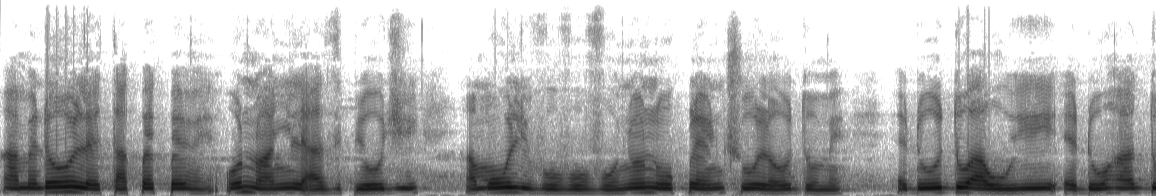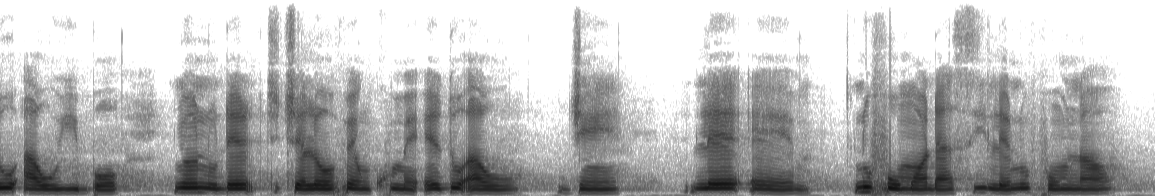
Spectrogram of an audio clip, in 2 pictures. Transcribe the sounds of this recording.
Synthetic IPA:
a˨mẽ˨ɖe˦wo˦le˨t̪a˨k͡pɛ˦k͡pɛ˦mẽ˨wʔo˦nɔ̃˨a˨ɲĩ˦lɛ˨a˨zi˨k͡pi˨wo˦d͡ʑi˦ | a˨me˦wo˦li˨vo˨vo˨vo˨ɲɔ̃˦nũ˨wo˦k͡plɛ˦ŋũ˦t͡ʃu˦wo˦le˨wo˦d̪o˨mɛ̃˨ | e˨ɖe˦wo˦d̪o˦a˨wu˨je˦e˨ɖe˨wo˦ɦã˦d̪o˦ʔa˨wu˨ji˨bɔ˨ | ɲɔ̃˦nũ˨ɖe˦t͡ɕi˦t͡ʃɛ˦lɛ˦wo˦ɸe˦ŋ̩̃˦ku˦mɛ̃˨ʔe˦d̪o˦ʔa˨wu˨ | d͡ʒɛ̃˨ | le˦˨ | nũ˦ɸo˨mɔ̃˨ɖa˨si˦le˨nũ˦ɸo˨m˦nã˦wo˦

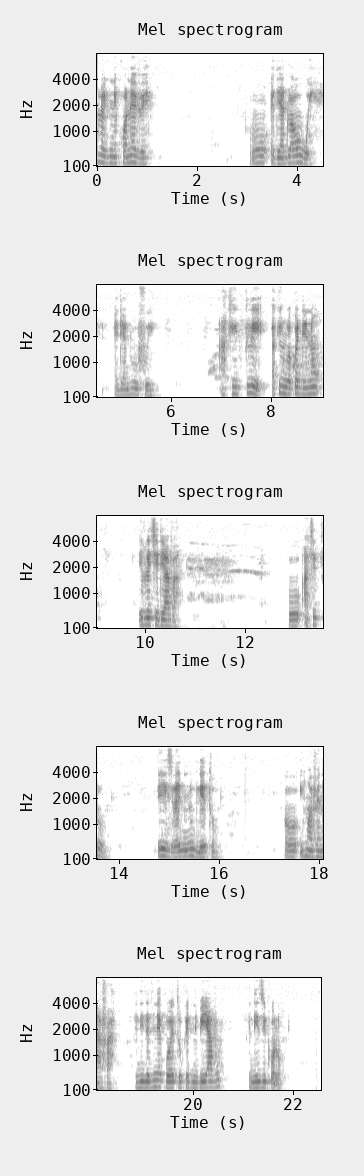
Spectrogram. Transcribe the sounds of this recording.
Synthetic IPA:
vlɛ˨dɪ˨nɪ̃˨kʰɔ˦nɛ̃˦vɛ˦ | wo˦ɛ̰˨dɪ˨a˨dʊ˦a˦wo˦wɛ˨ | ɛ̰˨dɪ˨a˨dʊ˦wo˨fu˨e˨ | a̰˨kʰe˦kle˨a˨ke˦nũ˨ɛ˨kɔ˦ɛ˦dɪ˨nʊ̃˦ | e˦vlɛ˦t͡ʃɛ˦˨dɪ˨a˨va˨ | wo˦ʔa̰˨t͡ʃɪ˦t̪ʊ˦ | e˦je˦˨za˨˦nũ˦ɡlɛ˦t̪ʊ˨ | o˦i˦mũ˨a˨vɛ˨nã˨fa˨ | ɛ˨dɪ˨da˨ti˦nɛ˦k͡pɔ˨ɛ˦t̪ʊ˦˨kɛ˦dɪ˨nɪ˨be˦ja˦vʊ˦ | kɛ˨ne˨˦zi˦kʰɔ˨lɔ̰˨

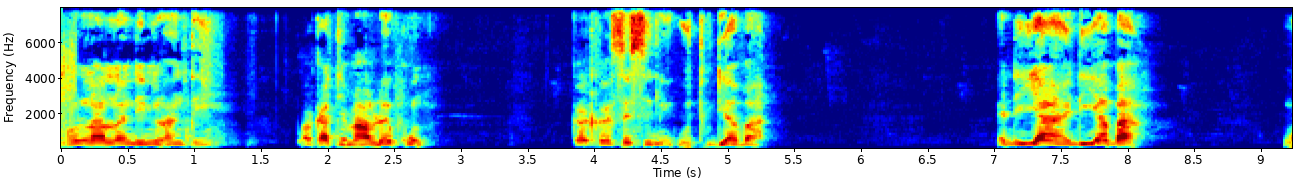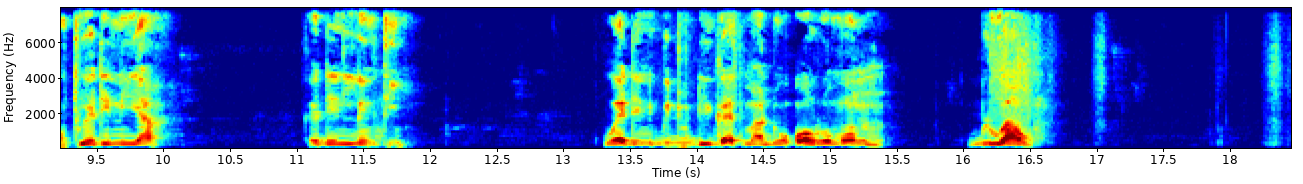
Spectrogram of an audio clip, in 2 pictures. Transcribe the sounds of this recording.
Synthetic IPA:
ɔ˨lʊ˦na˦nã˨dɪ˦n˨ã˨n˨tɛ˨ | wa˨ka˦tɪ˨m˨a˨lʊ˨ɛ˦kʊ˦ | ka˦ka˨sɛ˦sɪ˨lɪ˦ʔu˦tu˨dɪ˨a˨ba˦ | ɛ˨dɪ˨ja˦˨ɛ˨dɪ˨ja˦ba˦ | u˦tu˨ɛ˨dɪ˨nɪ˨ja˦ | kɛ˦˨dɪ˨nɪ˨le˦n˦ti˦ | ʊ˦ɛ˨dɪ˨nɪ˨bi˦du˦˨de˨ka˦tɪ˨ma˨dʊ˦ʔɔ˦ɾɔ˨mɔ˦nʊ˨ | blu˦a˦wʊ˨

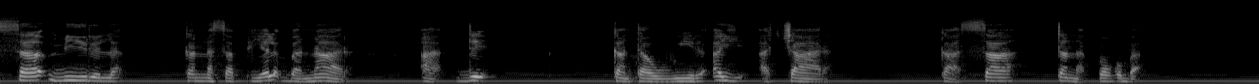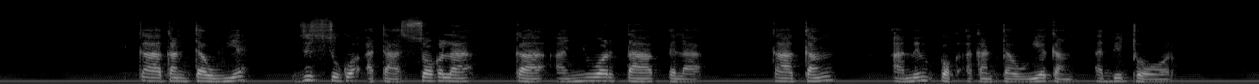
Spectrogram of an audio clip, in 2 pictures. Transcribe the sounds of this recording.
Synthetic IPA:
saː˦miː˦ɾɪ˨la˨ | ka˨na˨sa˨pɪ˨ɛ˦lɪ˦ba˨naː˦˨ɾɪ˨ | a˨dɪ˦ | ka˨n˨ta˨wiː˨ɾɪ˨ʔa˦ji˨a˨t͡ʃaː˨˦˨ɾɪ˨ | ka˨saː˦ | ta˦na˨pɔ˦ɡʊ˦ba˨ | ka˨ka˨nta˨wɪ˨ɛ˦ | zi˦sʊ˨ɡɔ˦ʔa˨taː˨sɔ˦ɡla˦ | ka˨a˨ɲʊ˦ɔ˦ɾɪ˦taː˦pɪ˨la˨ | ka˨ka˨˦ŋ | a˨mɪ̃˦mpɔ˨ka˨ka˨nta˨wɪ˨ɛ˦ka˨ŋ | a˨be˦tɔː˦ɾɪ˨

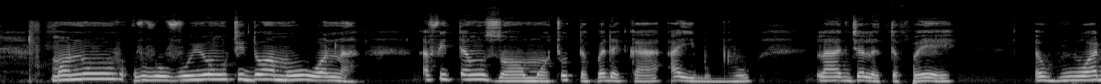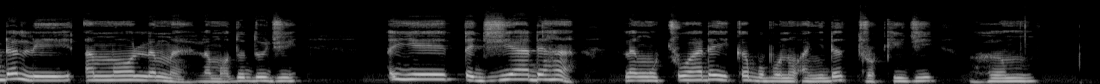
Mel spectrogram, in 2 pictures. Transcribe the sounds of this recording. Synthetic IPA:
mɔ̃˨nũ˦vo˨vo˨vo˨jo˦ŋũ˦t̪i˦d̪ɔ˦a˨me˨wo˦wɔ˨nã˨ə̰˦fi˦t̪ɛ˦ŋũ˦zɔ̃˨mɔ̃˨t͡ʃo˦t̪ɛ˨ɸɛ˦ɖɛ˨ka˦a˦ji˨bu˨bu˦ | la˦d͡ʒə˦lə˨t̪ɛ˨ɸɛ˦ɛ˦ | ə˨βu˨a˨ɖə˦li˨a˨mɛ̃˨wo˦lə˨mɛ̃˨lə˨mɔ̃˨d̪o˦d̪o˦d͡ʑi˦ | e˦jɛ˦t̪ɛ˨d͡ʑi˦a˨ɖə˦ɦã˦ | lə˨ŋũ˨t͡ʃu˦a˨ɖə˦ji˨kə˦bɔ˨bɔ˨nɔ̃˨ʔa˨ɲĩ˨ɖə˦t̪ɾɔ˨kʰi˦d͡ʑi˦ | ɦə˦m̃˦

